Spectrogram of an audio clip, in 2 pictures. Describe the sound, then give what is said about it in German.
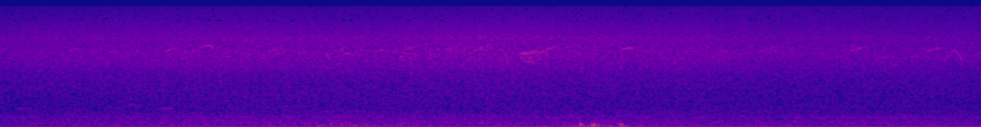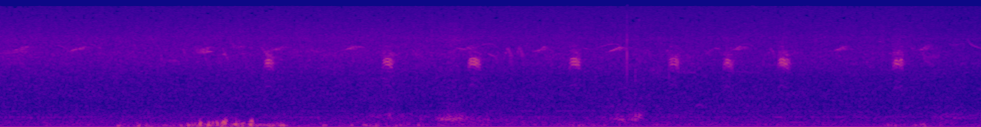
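Faint, distant bird calls repeat in a quick series toward the end, set against a steady wash of rustling leaves in the wind. No one speaks. “Vielleicht hören wir auch in der Ferne noch den Kuckuck, diesen außergewöhnlichen Vogel.”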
